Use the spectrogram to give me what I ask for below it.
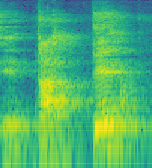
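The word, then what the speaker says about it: aetate: A E pronunciado E. De etate aurea.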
